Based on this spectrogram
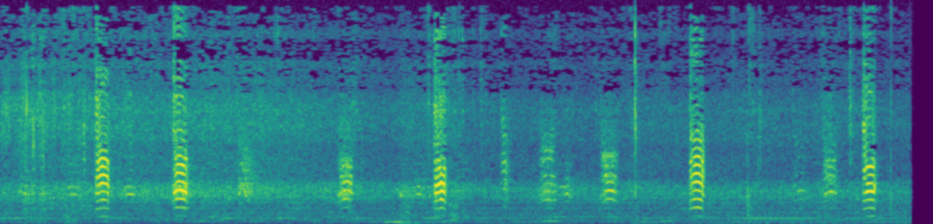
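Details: A pied zebra finch (Taeniopygia guttata) chick gives short, nasal, trumpet-like calls at uneven intervals.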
